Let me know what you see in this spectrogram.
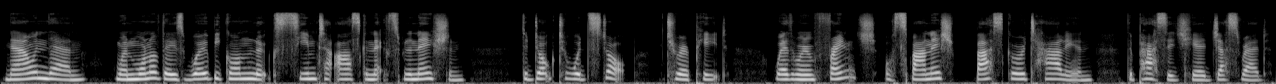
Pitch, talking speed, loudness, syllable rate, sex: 240 Hz, 150 wpm, -17 LUFS, 4.8 syllables/s, female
